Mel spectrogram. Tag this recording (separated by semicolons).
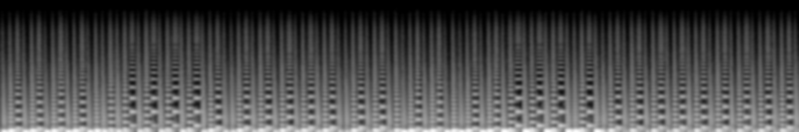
bassline; effects; original; sample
